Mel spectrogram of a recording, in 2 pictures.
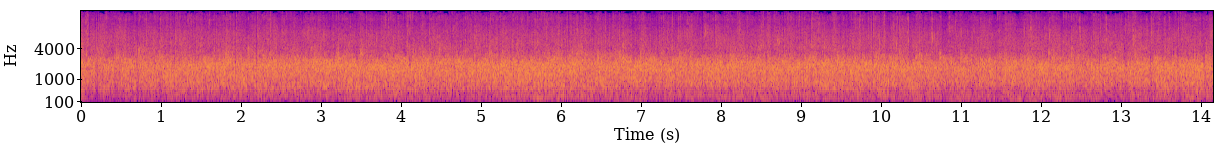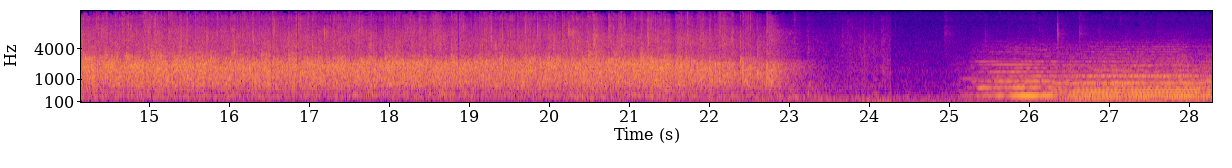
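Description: Audience applauding steadily for about twenty-three seconds, then dying away. Just before the end the orchestra starts playing again.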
